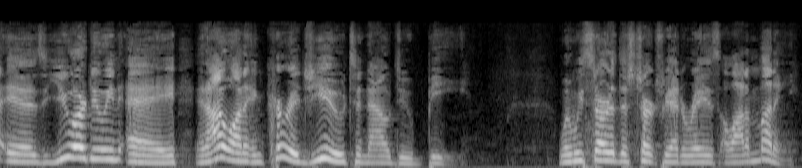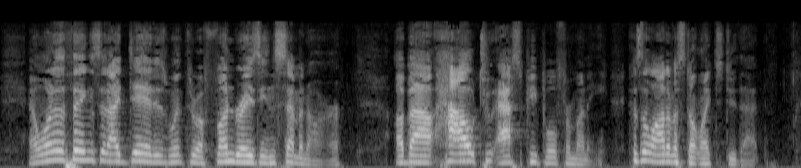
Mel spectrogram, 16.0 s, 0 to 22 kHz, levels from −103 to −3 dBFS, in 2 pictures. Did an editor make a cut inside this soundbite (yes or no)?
no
